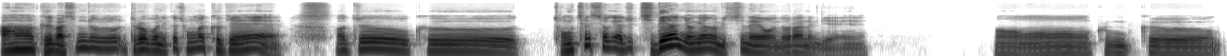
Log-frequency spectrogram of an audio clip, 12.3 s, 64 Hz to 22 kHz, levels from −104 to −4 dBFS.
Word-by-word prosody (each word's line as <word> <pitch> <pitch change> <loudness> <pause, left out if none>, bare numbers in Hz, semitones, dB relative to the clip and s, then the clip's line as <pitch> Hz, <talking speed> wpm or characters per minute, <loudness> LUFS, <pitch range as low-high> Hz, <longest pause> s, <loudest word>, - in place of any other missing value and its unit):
아 130 +2 +4
그 120 -3 -1
말씀도 140 +5 +1
들어 130 +3 +4
보니까 115 -4 -1
정말 145 +2 -2
그게 120 - 0 0.5
아주 130 -1 0
그 110 -6 -2 0.3
정체성에 150 - -1
아주 140 +3 -2
지대한 165 - +7
영향을 130 +1 +3
미치네요 100 -1 -2
언어라는 90 -1 -4
게. 75 +1 -15 1.3
어. 85 +1 -8
그 95 -1 -9
그 90 -3 -6
110 Hz, 200 characters per minute, -21 LUFS, 90-135 Hz, 1.3 s, 지대한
